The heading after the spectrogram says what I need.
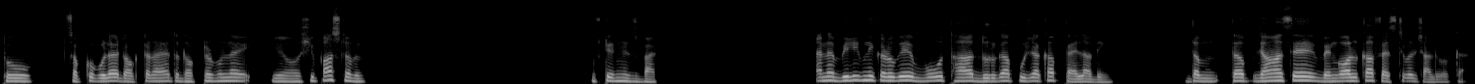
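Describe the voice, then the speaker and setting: Male guest, higher-pitched voice, soft and halting, telling a heartfelt story into a dry, close mic. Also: smooth, no echo. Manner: soft, emotional, halting recollection. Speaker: music composer interviewed as guest. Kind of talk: personal storytelling in an interview.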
